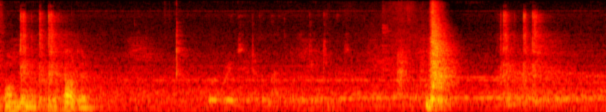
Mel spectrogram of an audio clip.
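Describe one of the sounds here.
A film soundtrack plays through a small loudspeaker.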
